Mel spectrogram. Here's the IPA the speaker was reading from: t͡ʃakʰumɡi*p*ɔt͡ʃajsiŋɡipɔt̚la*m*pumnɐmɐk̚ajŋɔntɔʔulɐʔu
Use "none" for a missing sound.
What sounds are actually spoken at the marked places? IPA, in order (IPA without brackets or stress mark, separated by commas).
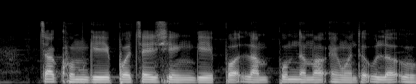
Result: p, m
